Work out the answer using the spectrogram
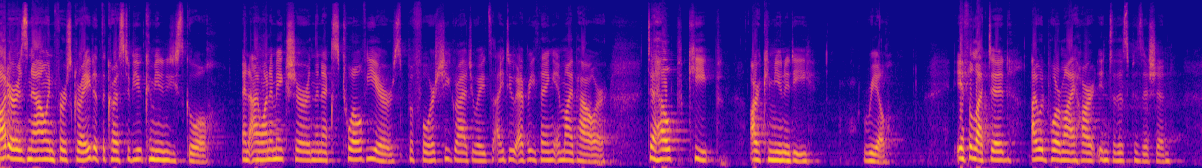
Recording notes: broadcast live at the Center for the Arts Crested butte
